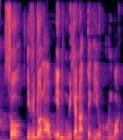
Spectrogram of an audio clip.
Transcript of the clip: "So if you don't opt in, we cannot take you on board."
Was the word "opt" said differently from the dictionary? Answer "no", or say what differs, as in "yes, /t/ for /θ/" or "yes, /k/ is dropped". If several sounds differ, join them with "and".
yes, /t/ is dropped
